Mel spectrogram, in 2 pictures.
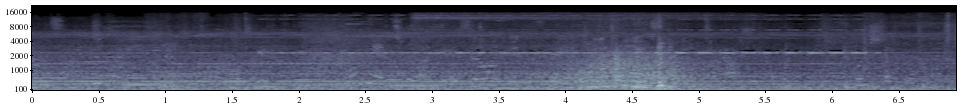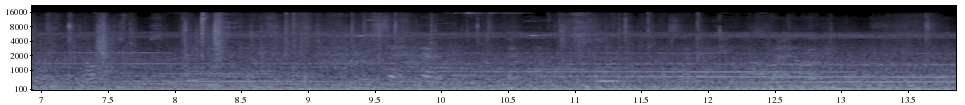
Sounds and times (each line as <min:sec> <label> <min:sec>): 0:00.0 train 0:13.8
0:00.1 announcement 0:08.6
